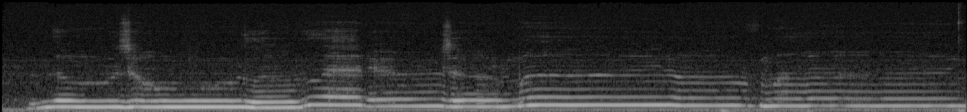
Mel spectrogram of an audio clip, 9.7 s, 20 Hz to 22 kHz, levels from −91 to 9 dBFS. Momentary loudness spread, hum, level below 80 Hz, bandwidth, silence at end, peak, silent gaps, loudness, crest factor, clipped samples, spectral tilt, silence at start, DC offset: 11 LU; none; -52 dBFS; 19 kHz; 0 s; -16 dBFS; none; -29 LUFS; 14 dB; under 0.1%; -8.5 dB/octave; 0 s; under 0.1%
